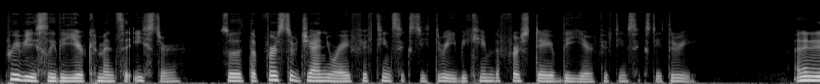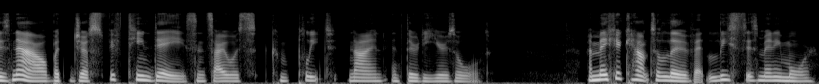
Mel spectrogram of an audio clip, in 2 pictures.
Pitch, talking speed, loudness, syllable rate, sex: 160 Hz, 185 wpm, -21 LUFS, 5.2 syllables/s, female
